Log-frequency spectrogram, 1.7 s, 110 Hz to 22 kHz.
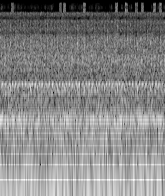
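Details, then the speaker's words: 2015 Ford Focus after a new serpentine belt and a quart of oil (the level had been barely on the dipstick); check engine light on, cause unknown. Steady, even petrol idle, smooth hum, no knocks, ticks or belt squeal. Normal idle. "I put a quart of oil. It seems to be running fine."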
